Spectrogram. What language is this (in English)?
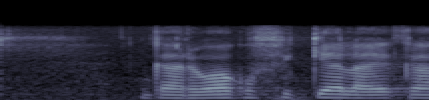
Tsonga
